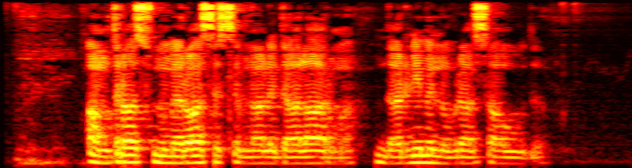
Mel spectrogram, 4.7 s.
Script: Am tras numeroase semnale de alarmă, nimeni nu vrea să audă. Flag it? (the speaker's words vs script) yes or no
yes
